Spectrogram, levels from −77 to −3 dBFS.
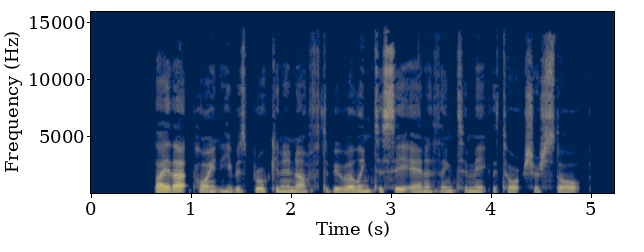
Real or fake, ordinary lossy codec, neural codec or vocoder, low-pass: fake; MP3, 64 kbps; vocoder, 48 kHz, 128 mel bands, Vocos; 14.4 kHz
